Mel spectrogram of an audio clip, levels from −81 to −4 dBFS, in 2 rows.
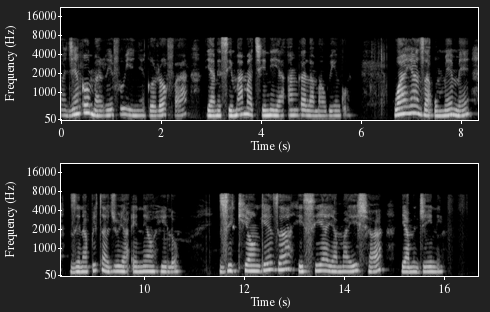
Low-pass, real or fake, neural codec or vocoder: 7.2 kHz; real; none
